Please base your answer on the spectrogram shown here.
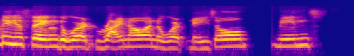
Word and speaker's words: rhino: rhinoceros is the um RH like pronounced just like an R so rhino can you pronounce it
